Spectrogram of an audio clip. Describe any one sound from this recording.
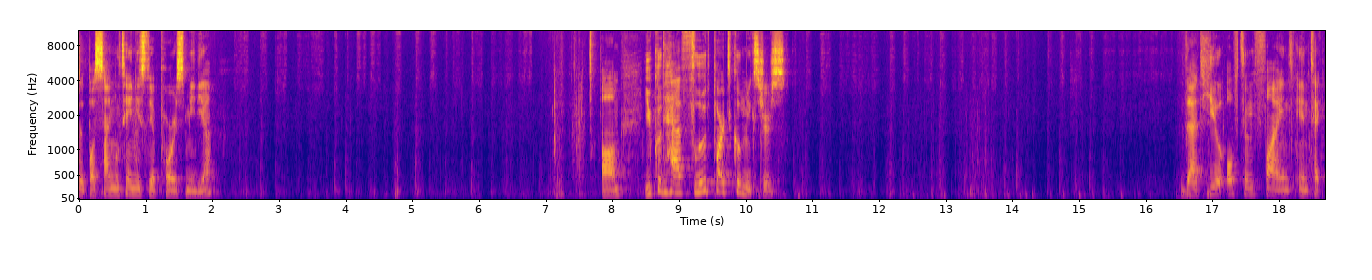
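A young man speaks calmly and clearly, as if lecturing.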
